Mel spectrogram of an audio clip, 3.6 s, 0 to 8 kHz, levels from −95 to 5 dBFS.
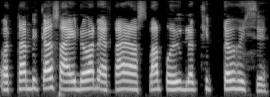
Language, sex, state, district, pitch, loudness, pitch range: Assamese, female, Assam, Sonitpur, 245 Hz, -15 LUFS, 235-255 Hz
